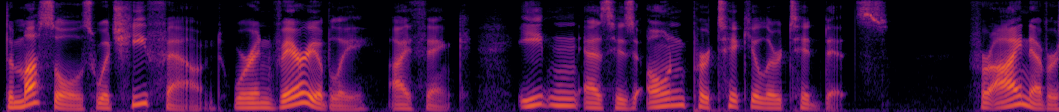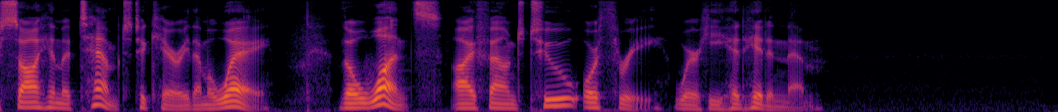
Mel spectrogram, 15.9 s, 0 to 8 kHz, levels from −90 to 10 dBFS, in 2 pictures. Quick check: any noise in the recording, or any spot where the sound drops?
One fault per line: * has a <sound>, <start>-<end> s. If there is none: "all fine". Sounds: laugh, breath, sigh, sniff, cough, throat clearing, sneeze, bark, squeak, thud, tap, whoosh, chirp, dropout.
all fine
